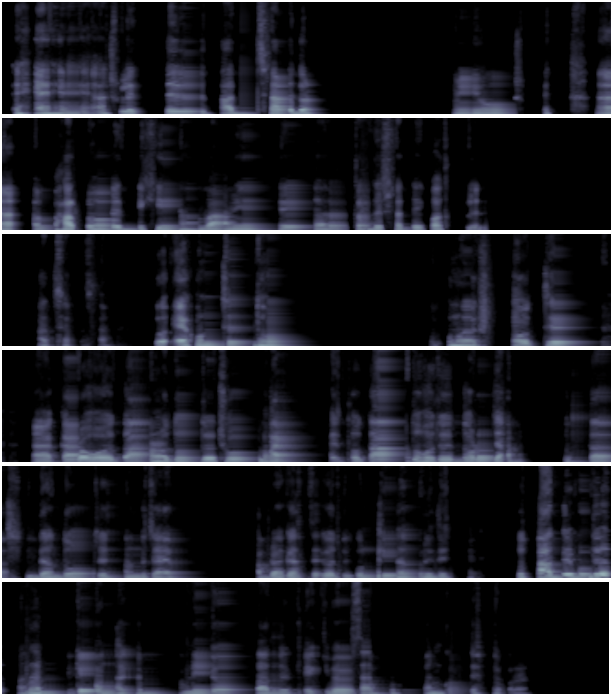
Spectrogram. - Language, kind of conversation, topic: Bengali, podcast, কঠিন সিদ্ধান্ত নেওয়ার সময় আপনি পরিবারকে কতটা জড়িয়ে রাখেন?
- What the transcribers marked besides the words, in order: distorted speech; unintelligible speech; unintelligible speech; static; unintelligible speech; unintelligible speech; unintelligible speech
